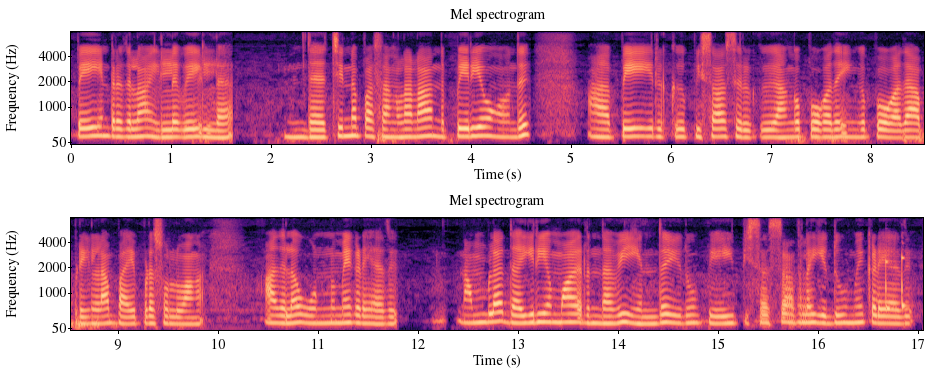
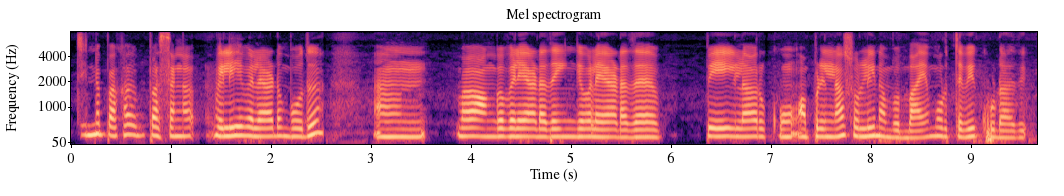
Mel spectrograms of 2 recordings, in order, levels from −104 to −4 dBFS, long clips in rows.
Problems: none marked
